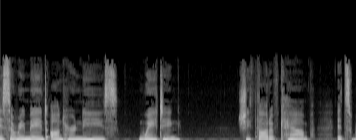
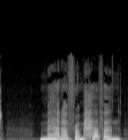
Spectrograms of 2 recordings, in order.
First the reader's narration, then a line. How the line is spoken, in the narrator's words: Laughing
